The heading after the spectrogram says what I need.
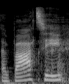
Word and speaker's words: Abbate: politely said aruna Manette her name is pronounced avati I cuz knowing me I would up and said ah abate Mike's a batty that sounds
